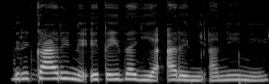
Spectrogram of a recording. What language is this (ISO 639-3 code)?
kik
